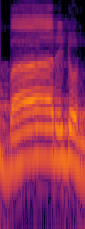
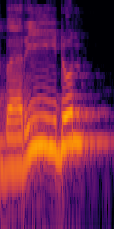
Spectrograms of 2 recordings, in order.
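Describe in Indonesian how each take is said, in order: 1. Vokal pertama panjang. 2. Vokal pertama pendek. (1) "ba-nya dipanjang" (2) "Kalau bacanya baridun berarti dia pos"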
